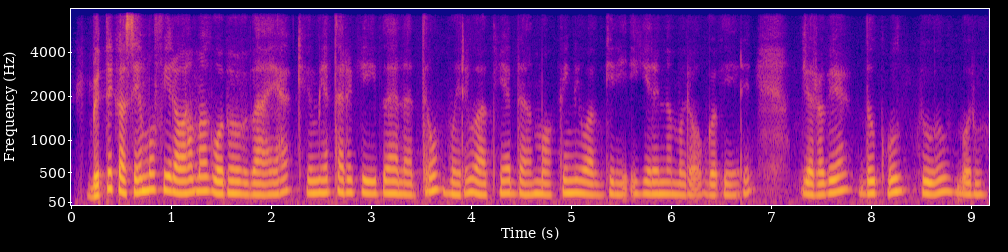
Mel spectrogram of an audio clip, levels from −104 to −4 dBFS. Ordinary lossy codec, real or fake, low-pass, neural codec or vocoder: none; fake; 7.2 kHz; codec, 16 kHz in and 24 kHz out, 0.6 kbps, FocalCodec, streaming, 4096 codes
